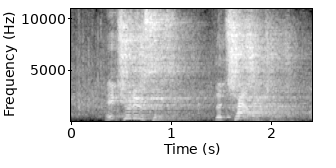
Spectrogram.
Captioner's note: crowd cheering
